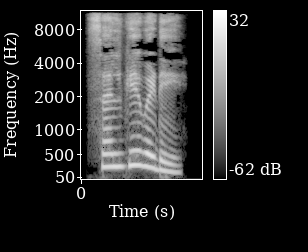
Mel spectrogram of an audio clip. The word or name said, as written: ಸುಲಿಗೆವಡೆ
